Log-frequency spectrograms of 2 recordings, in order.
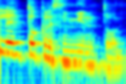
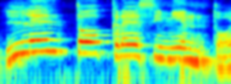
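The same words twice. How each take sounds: First: Said in the usual way. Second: "lento crecimiento" stretched out very slowly, pitched higher; drawn-out emphasis. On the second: Real, not acted. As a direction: draw out each syllable of "lento crecimiento" to stress the slowness. Repeats the phrase, drawn out for emphasis. ("lento crecimiento" muy lento y alargado, con énfasis)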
